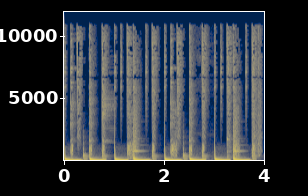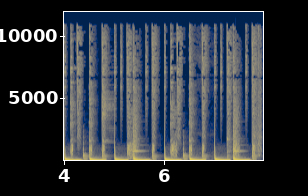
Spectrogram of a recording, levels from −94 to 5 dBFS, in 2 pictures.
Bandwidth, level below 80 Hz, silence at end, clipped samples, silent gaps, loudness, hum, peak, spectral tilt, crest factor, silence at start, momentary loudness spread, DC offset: 11.5 kHz; -16 dBFS; 0.05 s; under 0.1%; none; -16 LUFS; none; 0 dBFS; -4.5 dB/octave; 14 dB; 0 s; 4 LU; under 0.1%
